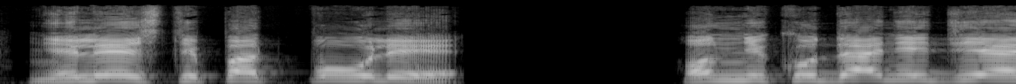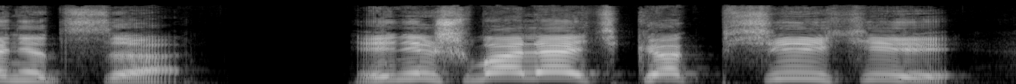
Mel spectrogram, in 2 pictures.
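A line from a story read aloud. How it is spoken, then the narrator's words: Shouting from cover. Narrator (Russian): выкрикнул из-за поленницы луговец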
